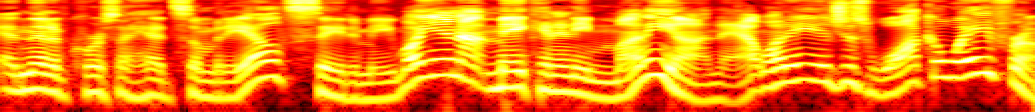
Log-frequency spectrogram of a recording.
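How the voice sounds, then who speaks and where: Talking at a very fast pace with hardly any pauses, a man uses a fairly high, bright, sharp voice with vocal fry and very wide pitch swings. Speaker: audio engineer and voiceover actor. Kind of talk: casual chat. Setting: studio.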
